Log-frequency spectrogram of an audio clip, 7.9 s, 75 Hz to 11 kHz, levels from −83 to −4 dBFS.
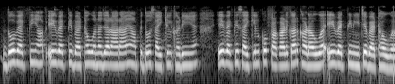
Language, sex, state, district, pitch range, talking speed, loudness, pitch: Hindi, female, Madhya Pradesh, Umaria, 230-255 Hz, 235 wpm, -16 LUFS, 245 Hz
